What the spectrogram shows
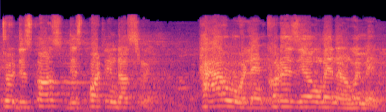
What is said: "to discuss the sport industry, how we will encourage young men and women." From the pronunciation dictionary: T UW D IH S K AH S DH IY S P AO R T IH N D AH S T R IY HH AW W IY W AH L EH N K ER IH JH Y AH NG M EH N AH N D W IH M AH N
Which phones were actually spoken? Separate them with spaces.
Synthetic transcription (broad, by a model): T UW D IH S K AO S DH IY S P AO T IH N D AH S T R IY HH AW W W AH L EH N K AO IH Z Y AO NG M EH N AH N W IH M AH N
